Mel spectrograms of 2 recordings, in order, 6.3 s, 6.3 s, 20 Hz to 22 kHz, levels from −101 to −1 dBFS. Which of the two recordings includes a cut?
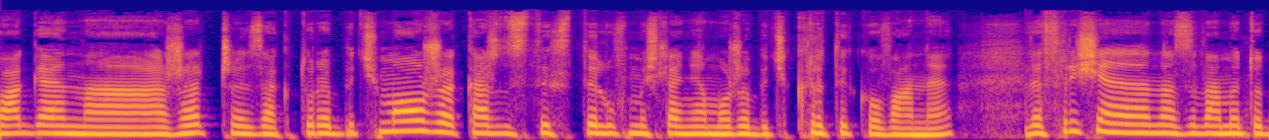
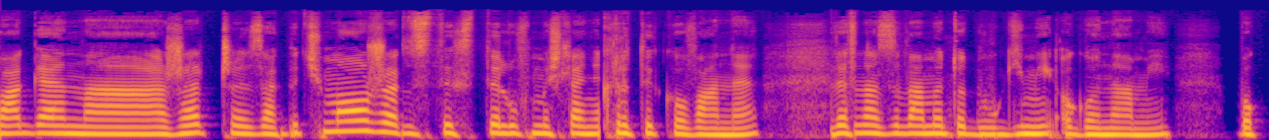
second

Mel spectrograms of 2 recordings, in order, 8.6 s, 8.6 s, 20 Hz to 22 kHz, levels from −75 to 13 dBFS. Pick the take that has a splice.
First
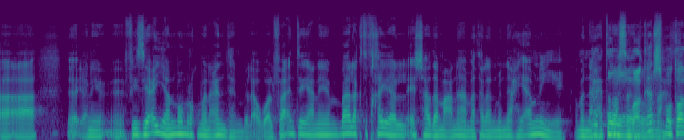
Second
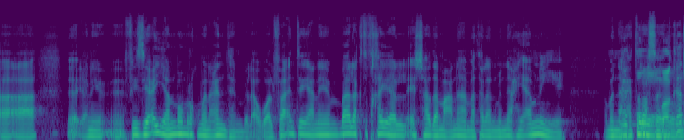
first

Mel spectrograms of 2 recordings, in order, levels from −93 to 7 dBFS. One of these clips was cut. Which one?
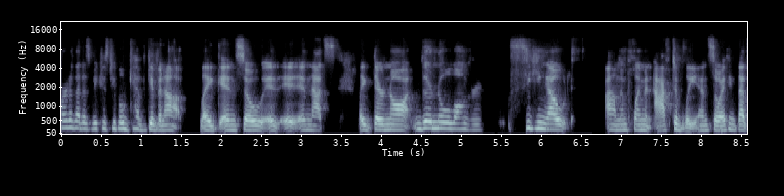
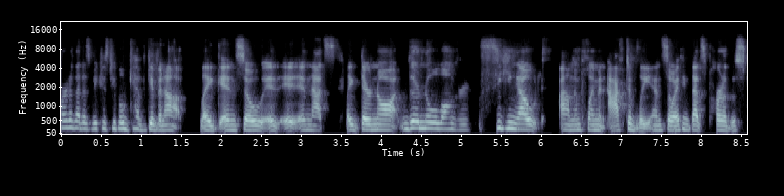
second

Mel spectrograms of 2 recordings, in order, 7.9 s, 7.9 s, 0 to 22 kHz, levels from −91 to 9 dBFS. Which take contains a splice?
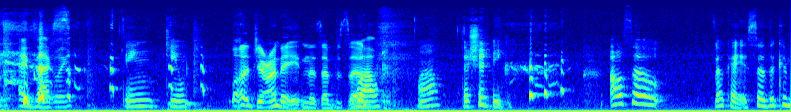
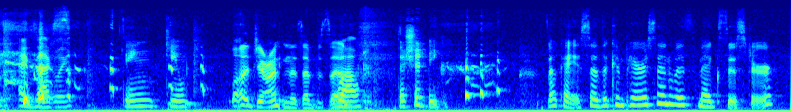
second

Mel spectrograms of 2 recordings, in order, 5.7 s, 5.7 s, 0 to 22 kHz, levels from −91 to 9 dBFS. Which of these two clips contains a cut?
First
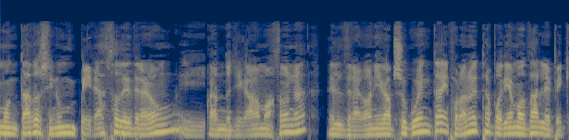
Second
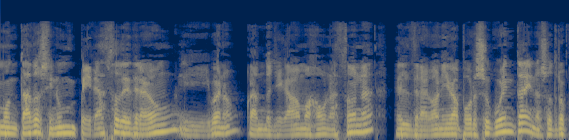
first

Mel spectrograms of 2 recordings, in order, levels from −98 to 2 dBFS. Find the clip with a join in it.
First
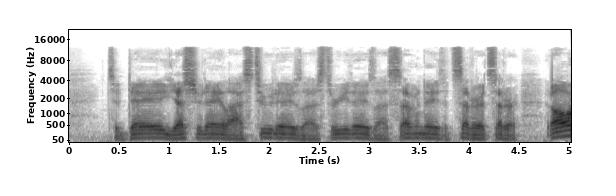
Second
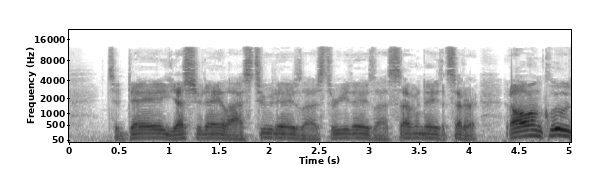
second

